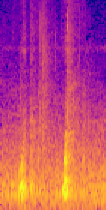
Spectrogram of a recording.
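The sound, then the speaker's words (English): A dog barking outside: two short, low, muffled woofs about half a second apart, each a quick punchy burst over a quiet background. “there's a dog outside that barks and just kind of totally gets you out of the meditation”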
